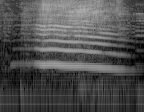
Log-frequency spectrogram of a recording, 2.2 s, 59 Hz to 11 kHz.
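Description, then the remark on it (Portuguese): A voice imitates a Formula 1 race car with a single loud, sustained high whine lasting over a second, its pitch sliding slowly downward before fading, over a low steady background hum. “Ó, Fórmula 1.”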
